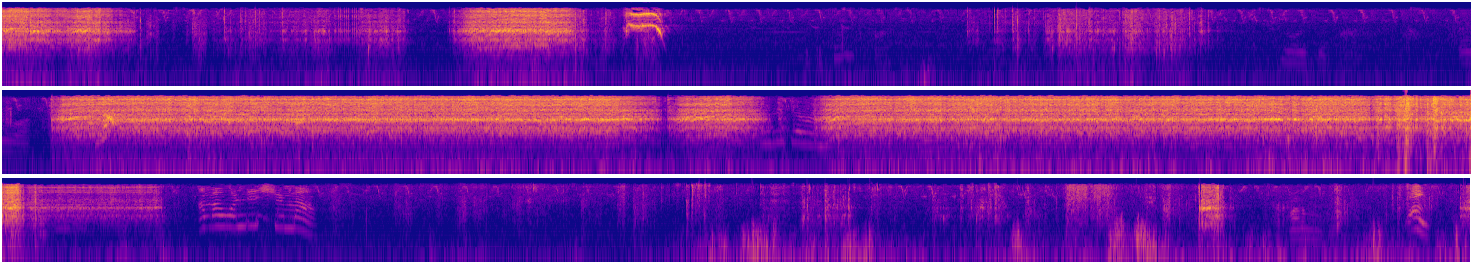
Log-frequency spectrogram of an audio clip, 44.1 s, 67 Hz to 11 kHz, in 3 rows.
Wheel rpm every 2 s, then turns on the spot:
60, 10, 80, 0, 0, 20, 0, 80, 220, 230, 110, 120, 230, 230, 240, 20, 0, 0, 0, 0, 0, 0.
2-6 10-12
